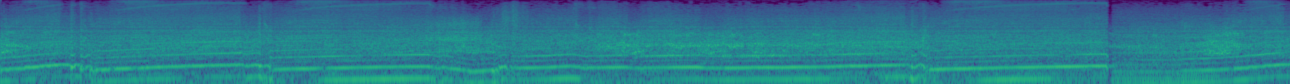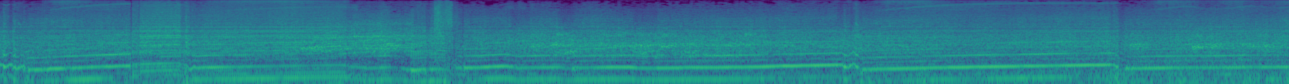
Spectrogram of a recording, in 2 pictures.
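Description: A racing car engine roars loudly, rising in pitch and dropping sharply with each gear change.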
